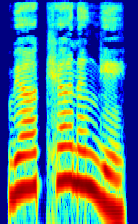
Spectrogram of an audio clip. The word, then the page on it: ವ್ಯಾಖ್ಯಾನಂಗೆಯ್: Kannada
